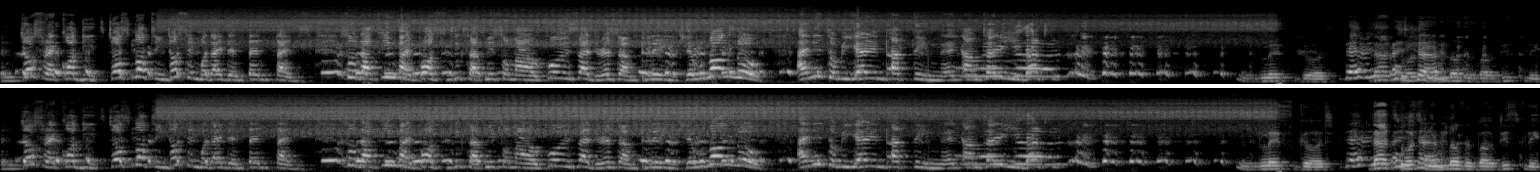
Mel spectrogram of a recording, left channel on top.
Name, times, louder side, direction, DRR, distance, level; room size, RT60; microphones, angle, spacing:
voice 1, 0.0-7.6 8.0-10.4, left 4 dB, 25° left, 0.4 m, -27 dB
sound 1, 1.5-12.8, right 4 dB, 15° right, 0.9 m, -36 dB
voice 2, 3.2-5.1 6.4-7.3 9.5-12.0 13.5-14.5, equal, 75° left, 0.6 m, -31 dB
voice 3, 12.4-13.3 13.7-15.4, right 6 dB, 70° right, 0.4 m, -31 dB
4.4 x 2.1 x 2.9 m
head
